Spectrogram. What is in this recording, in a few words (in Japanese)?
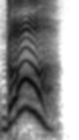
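"ご" (go), Japanese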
